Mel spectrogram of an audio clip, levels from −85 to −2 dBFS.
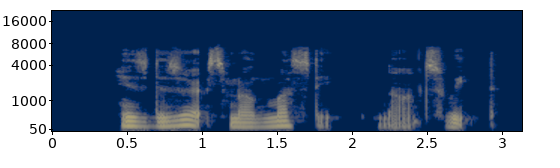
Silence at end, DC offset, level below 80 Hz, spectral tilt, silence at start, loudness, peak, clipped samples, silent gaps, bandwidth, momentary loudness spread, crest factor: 0.4 s; under 0.1%; -68 dBFS; -5 dB/octave; 0.45 s; -35 LUFS; -16 dBFS; under 0.1%; 1.99-2.14 s; 7.8 kHz; 13 LU; 20 dB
